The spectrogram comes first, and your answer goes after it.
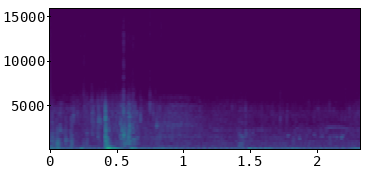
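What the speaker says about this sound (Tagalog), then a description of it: "So, ayan si Mother Earth na ang magbubugsay" A single paddle stroke splashes into the sea from a boat with its engine switched off, followed by quieter lapping and a faint second dip, with wind noise.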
